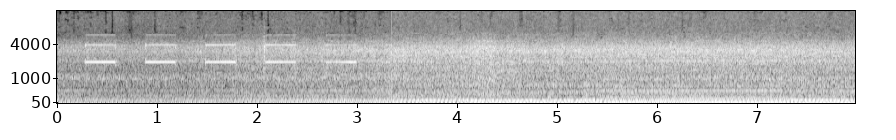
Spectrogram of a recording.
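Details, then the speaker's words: 2017 Toyota C-HR with a new SkyBrake contactless immobilizer with motion sensor, idling, tag battery removed: clear high beeps about twice per second, then stop. It is the warning that the tag is not read, and the engine will be blocked once the car starts moving. "Maintenant, les signaux ont changé. antidémarrage dit cette étiquette nous ne lisons pas, et après qu'il maintenant peut éteindre le moteur, si l'on commence à se déplacer en voiture."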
